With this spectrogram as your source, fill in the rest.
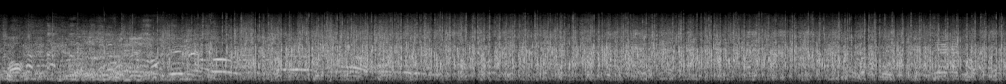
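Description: A large crowd of men talks and calls out outdoors.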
